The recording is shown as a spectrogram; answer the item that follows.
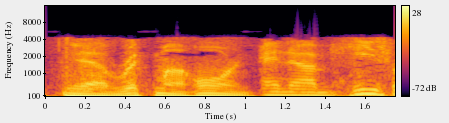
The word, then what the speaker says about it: Mahorn: Rick Mahorn, but it's spelled weird, like it's Majerne. Yeah, Rick Mahorn.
